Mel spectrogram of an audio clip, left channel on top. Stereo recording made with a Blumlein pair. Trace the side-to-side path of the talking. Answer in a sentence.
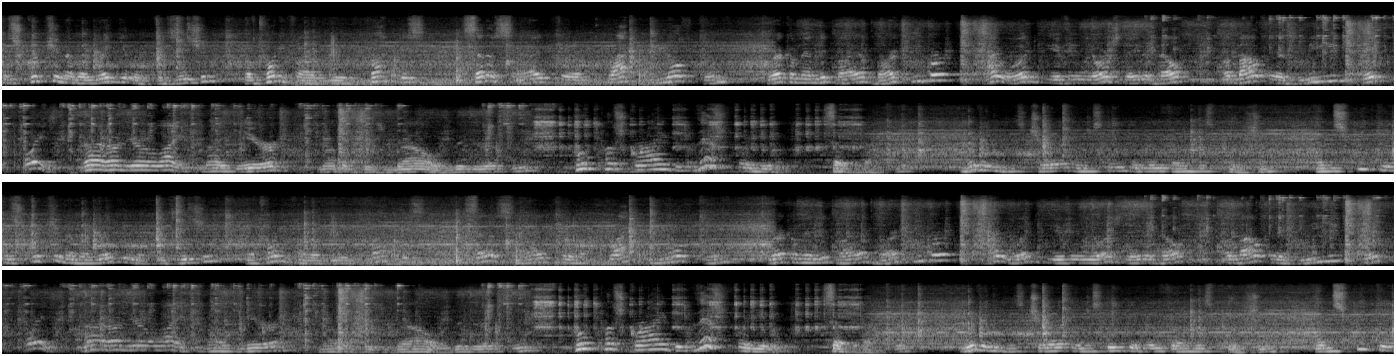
In this clip you hear the talking travel towards the right.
